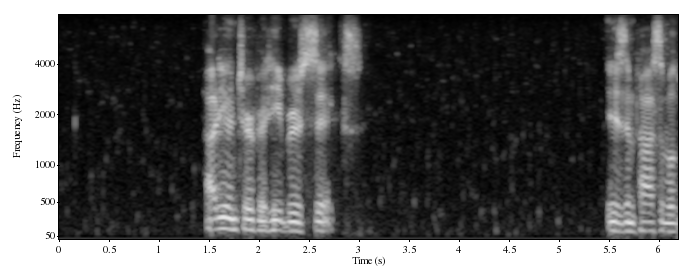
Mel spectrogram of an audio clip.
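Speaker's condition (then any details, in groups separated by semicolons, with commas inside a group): Parkinson's disease, mild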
